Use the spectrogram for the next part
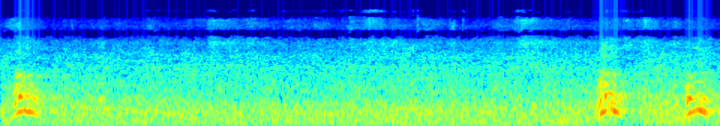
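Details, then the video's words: Single Belgian Malinois barking: one bark at the start, a long quiet gap, then two quick barks near the end, each short, tonal and slightly arched in pitch, over faint steady hiss. "Pastor Belga Malinois"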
